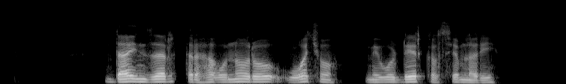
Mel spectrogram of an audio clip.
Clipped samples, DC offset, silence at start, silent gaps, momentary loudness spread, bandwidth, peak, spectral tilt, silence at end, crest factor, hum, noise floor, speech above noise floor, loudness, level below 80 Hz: under 0.1%; under 0.1%; 1.05 s; 3.50-3.65 s; 11 LU; 6.2 kHz; -2 dBFS; -10 dB/octave; 0.75 s; 20 dB; none; -80 dBFS; 61 dB; -21 LUFS; -54 dBFS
